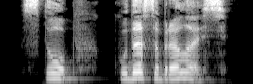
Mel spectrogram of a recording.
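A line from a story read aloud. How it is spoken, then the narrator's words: Hoarse command. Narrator (Russian): Сипло остановил Семен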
